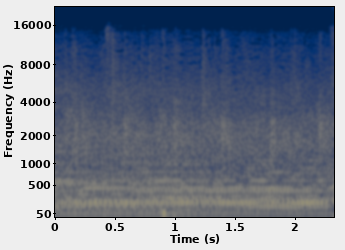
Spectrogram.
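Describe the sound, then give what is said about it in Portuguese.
A church audience applauds steadily to Jesus, welcoming those who have just said a prayer for the first time that night; a dense, continuous patter of many hands clapping at once, holding an even loudness throughout with no voices rising above it. “E a igreja pode receber eles com uma salva de palmas a Jesus, todos que fizeram esta oração pela primeira vez nessa noite.”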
